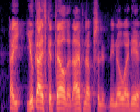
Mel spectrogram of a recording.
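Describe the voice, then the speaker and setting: The recording is very clean, with a silent background. A man talks at a fairly quick pace in a fairly high pitch. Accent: Dutch. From Netherlands, near Rotterdam. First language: Dutch. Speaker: punk band vocalist and record label owner. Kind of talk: podcast interview.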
